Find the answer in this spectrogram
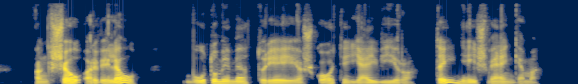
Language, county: Lithuanian, Klaipėda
